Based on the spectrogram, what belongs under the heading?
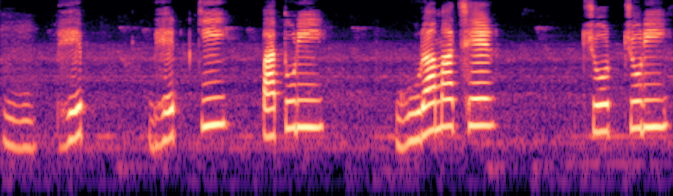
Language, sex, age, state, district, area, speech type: Bengali, female, 18-30, West Bengal, Alipurduar, rural, spontaneous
